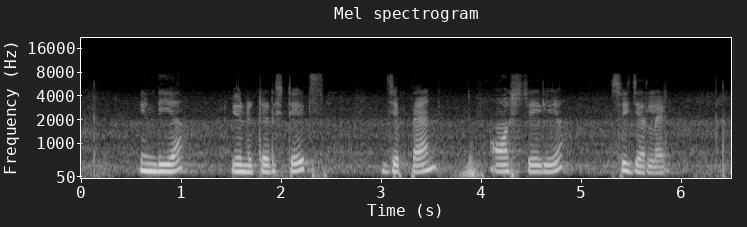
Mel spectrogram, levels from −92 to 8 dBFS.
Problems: none marked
